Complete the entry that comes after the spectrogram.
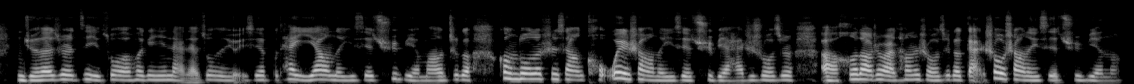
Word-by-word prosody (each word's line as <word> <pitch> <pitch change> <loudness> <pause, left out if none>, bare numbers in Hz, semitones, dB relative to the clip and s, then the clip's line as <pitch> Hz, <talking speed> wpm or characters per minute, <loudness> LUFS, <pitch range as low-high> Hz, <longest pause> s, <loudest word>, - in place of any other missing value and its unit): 你 200 - +1
觉 190 0 +2
得 200 +1 +5
就 225 +2 0
是 215 - +1
自 220 +4 -9
己 205 -3 +1
做 205 +2 -2
的 195 - +1
会 210 0 -2
跟 210 0 -2
你 205 0 -1
奶 200 - -2
奶 90 0 -5
做 210 -1 -5
的 195 -1 -4
有 185 - -6
一 - - -12
些 205 +2 -2
不 195 - -15
太 230 +3 0
一 200 -3 -1
样 215 +1 +3
的 195 -2 -2
一 190 +1 -5
些 200 +1 -2
区 205 +7 -7
别 200 -6 -3
吗？ 175 +1 -2
这 205 +4 -6
个 205 -2 +1 0.2
更 275 -3 +4
多 255 0 +5
的 250 - +5
是 245 - -2
像 215 -3 0
口 - - -5
味 280 -2 +6
上 225 -5 0
的 180 - -1
一 180 - -2
些 190 0 -1
区 180 +3 -5
别？ 180 -2 -2
还 175 0 -6
是 195 +2 -6
说 195 0 -1
就 205 +1 -2
是， 195 - -2 0.2
呃， 180 0 +4
喝 235 +6 +2
到 230 -2 +7
这 225 0 +1
碗 195 -3 +4
汤 215 +3 -2
的 225 - 0
时 215 - -5
候， 190 -1 +1
这 210 +3 -6
个 205 -1 +2
感 195 0 -1
受 275 -3 +5
上 225 -3 +1
的 190 - 0
一 - - -1
些 185 - -3
区 200 - -7
别 190 -2 -4
呢？ 170 0 -18
200 Hz, 365 characters per minute, -22 LUFS, 190-220 Hz, 0.2 s, 到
